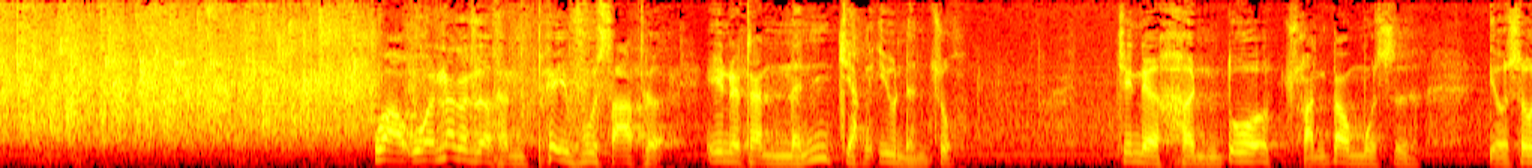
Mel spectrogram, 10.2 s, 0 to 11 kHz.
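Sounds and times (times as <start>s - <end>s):
audience applause: 0.0s - 3.9s
speech: 2.5s - 6.6s, 7.5s - 10.2s.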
